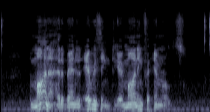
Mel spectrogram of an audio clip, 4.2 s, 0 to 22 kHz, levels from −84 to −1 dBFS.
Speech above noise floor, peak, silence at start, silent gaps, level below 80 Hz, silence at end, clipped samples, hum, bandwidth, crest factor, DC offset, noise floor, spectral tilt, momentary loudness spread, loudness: 25 dB; -14 dBFS; 0 s; none; -62 dBFS; 0 s; under 0.1%; none; 14 kHz; 18 dB; under 0.1%; -57 dBFS; -5.5 dB/octave; 19 LU; -31 LUFS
